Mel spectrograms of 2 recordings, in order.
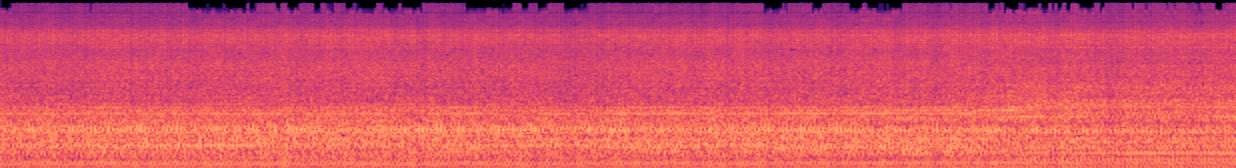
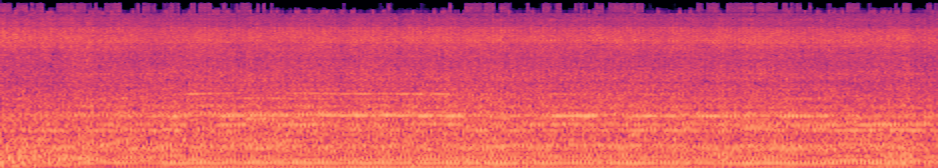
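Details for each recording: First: Neglected generator, runs only with the choke on, carburetor due for cleaning, being run out of fuel; steady, even mid-pitched drone with no surging, misses or knocks; running, generator making power. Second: Owner's generator, neglected and stored about a year, which would only run on choke, run after a carburettor clean and reassembly: high steady buzzy drone that sounds strained and not quite clean; rough running, cause suspected, not confirmed.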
